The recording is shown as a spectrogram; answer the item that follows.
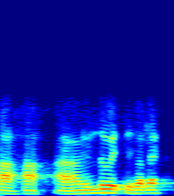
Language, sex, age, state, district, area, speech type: Malayalam, male, 45-60, Kerala, Pathanamthitta, rural, conversation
